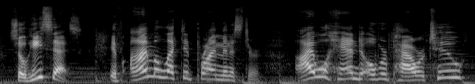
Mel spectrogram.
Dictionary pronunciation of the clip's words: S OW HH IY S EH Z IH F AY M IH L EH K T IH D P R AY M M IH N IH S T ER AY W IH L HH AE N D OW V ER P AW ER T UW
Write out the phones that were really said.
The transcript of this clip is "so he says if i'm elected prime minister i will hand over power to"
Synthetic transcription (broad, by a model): S OW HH IY S EH Z IH F AY M IH L EH K T IH D P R AY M M IH N IH S T ER AY W IH L HH AE N D OW V ER P AW ER T UW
